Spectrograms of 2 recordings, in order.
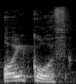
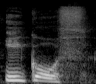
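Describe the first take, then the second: First: The word begins with a different vowel. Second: The word begins with an ee vowel. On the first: The speaker calls it wrong. "not oikos" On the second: The speaker calls it right. "pronounced as ecos, as in E E K O S"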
